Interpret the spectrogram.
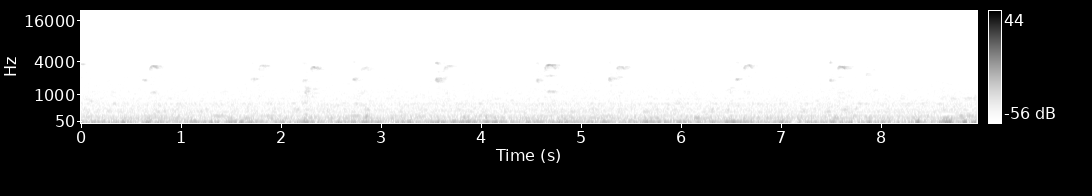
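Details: Faint, thin peeps from a nine-day-old captive zebra finch chick of a first clutch: short high chirps every half-second or so, over a steady low rumble.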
